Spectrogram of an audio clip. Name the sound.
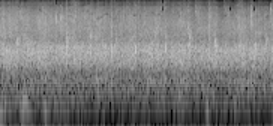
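audience applause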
